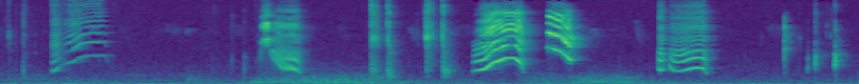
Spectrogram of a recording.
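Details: Pet rose-ringed parakeet indoors imitating speech such as "mummy": scattered bright, warbling word-like syllables with swooping pitch, separated by short pauses, with faint low room noise beneath.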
